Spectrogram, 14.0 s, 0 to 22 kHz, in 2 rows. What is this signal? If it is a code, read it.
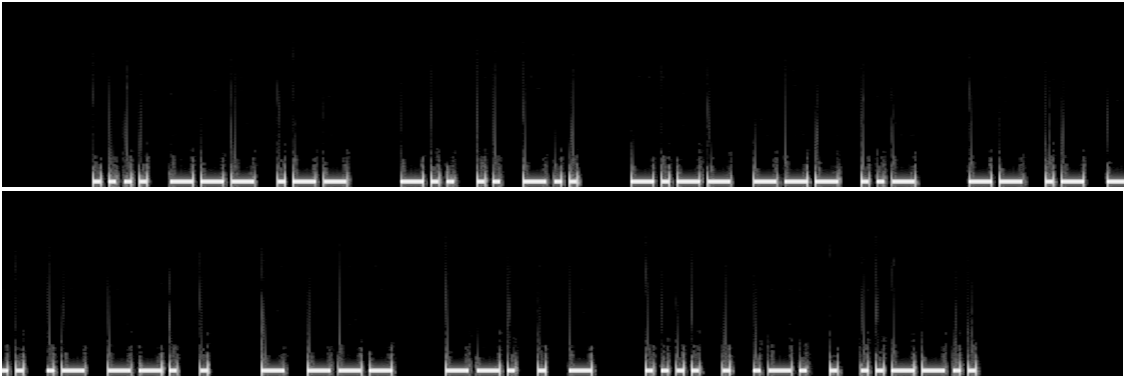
Morse code, heard as a keyed tone, about 25 wpm, 700 Hz. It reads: HOW DID YOU MANAGE TO GET HERE?
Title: Sentences from Top 1400 Words 25wpm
